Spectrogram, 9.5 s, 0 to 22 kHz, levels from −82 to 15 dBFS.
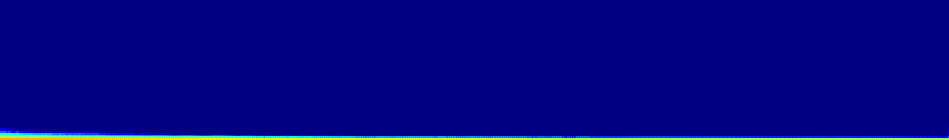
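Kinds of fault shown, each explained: Time-stretched section: from 2.50 to 5.90 s the pace jumps abruptly to 1.89 times normal speed while the pitch stays exactly where it was, then drops back just as suddenly. The sound in that stretch comes across rushed. That combination points to a likely cause in software squeezing the passage to a shorter length, holding pitch steady by discarding short slices of the audio and joining the remainder.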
